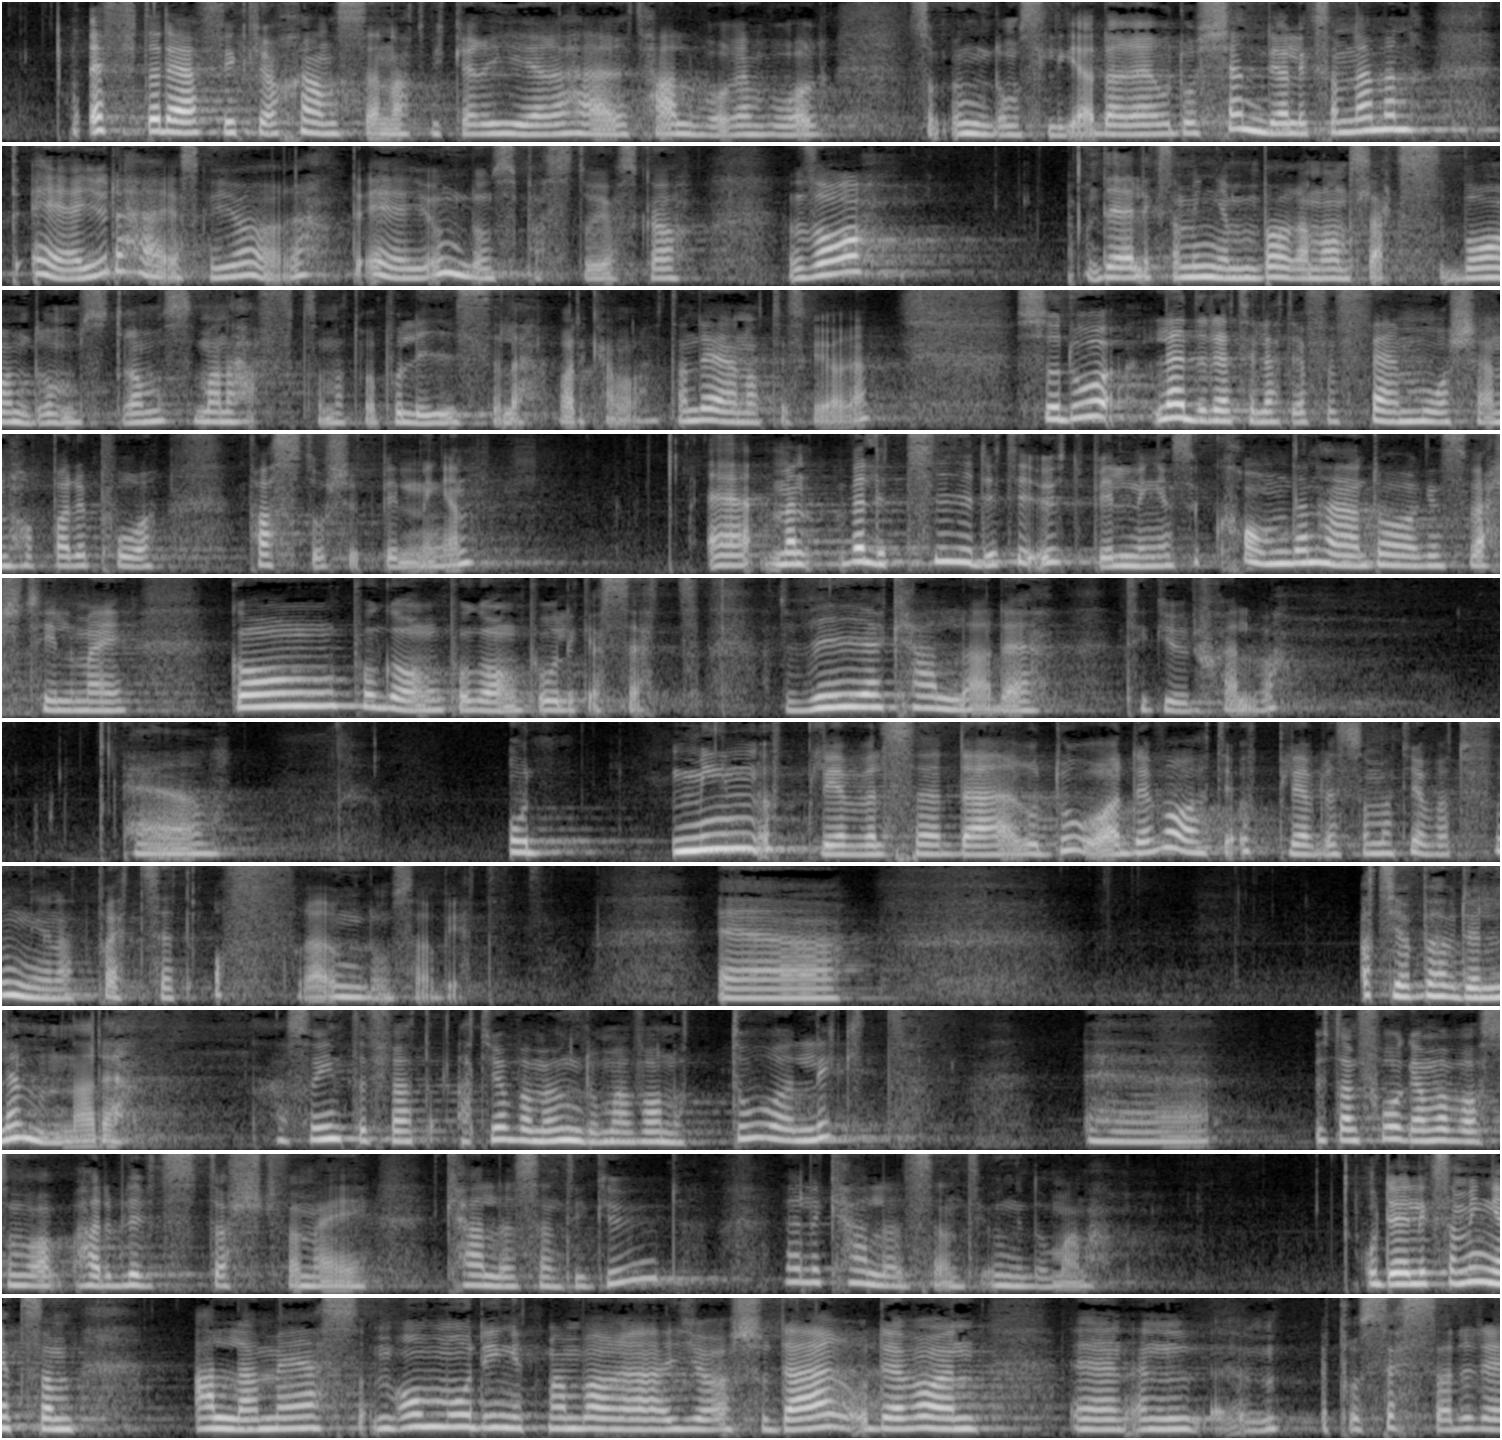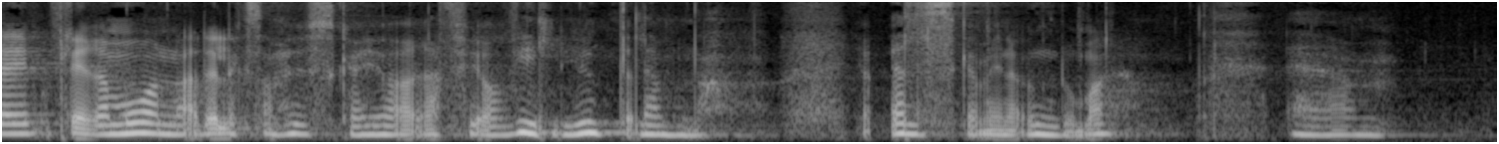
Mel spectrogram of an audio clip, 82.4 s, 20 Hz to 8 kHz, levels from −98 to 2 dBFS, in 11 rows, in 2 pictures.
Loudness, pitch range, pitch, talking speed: -24 LUFS, 200-250 Hz, 220 Hz, 150 wpm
